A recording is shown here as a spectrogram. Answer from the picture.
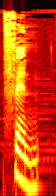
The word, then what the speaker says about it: Zhen: Y Zen, que se escribe Zhen, en su momento de marchitarse, es el momento de la contemplación.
